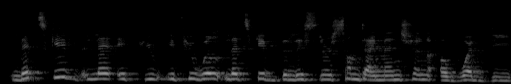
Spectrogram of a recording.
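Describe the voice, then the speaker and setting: A woman's dark, mellow tone at a fairly slow pace. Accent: French. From France. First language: French. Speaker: corporate board director. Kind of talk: podcast interview. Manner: halting, many fillers and repetitions.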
